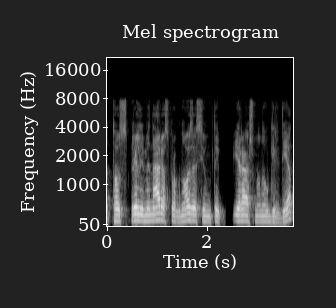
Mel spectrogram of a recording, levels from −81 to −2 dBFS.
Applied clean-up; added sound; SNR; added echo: neural mask model Resemble Enhance denoiser.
